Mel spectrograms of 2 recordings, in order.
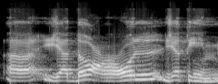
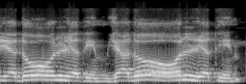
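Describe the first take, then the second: First: यदउल slowly with the ain; the right pronunciation; correct reading. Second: यदउल with hamza instead of ain; the common error; wrong reading. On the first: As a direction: say यदउल यतीम slowly and clearly. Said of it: "अब ये देखें". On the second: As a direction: show the mistaken यदउल यतीम. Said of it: "ऐसा नहीं पढ़ना". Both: Shown as a demonstration.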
